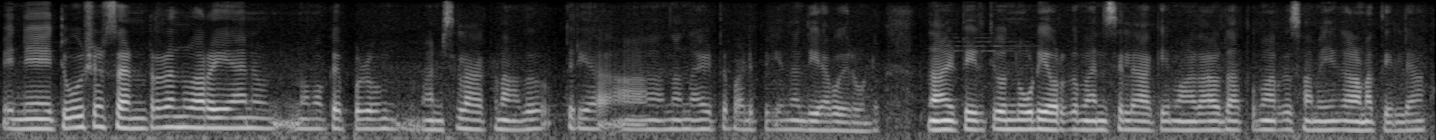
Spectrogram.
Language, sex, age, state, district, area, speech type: Malayalam, female, 45-60, Kerala, Kottayam, urban, spontaneous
